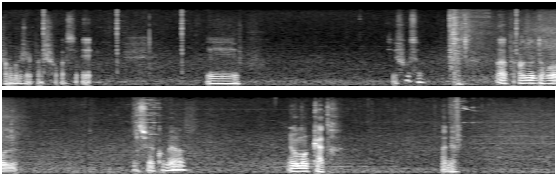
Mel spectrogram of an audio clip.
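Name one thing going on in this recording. Short game interface clicks and tones sound as menus open and close.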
